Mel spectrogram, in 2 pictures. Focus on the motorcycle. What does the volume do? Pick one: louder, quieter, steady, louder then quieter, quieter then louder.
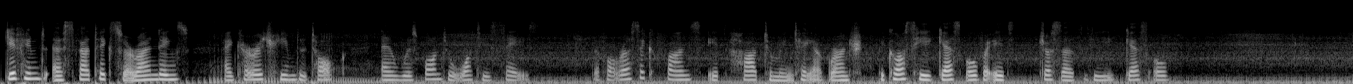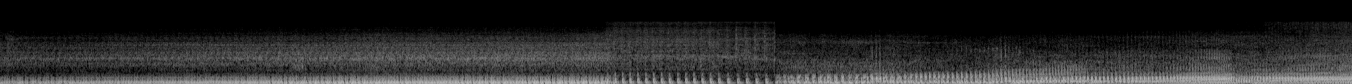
louder.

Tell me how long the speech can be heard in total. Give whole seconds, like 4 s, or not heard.
12 s.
